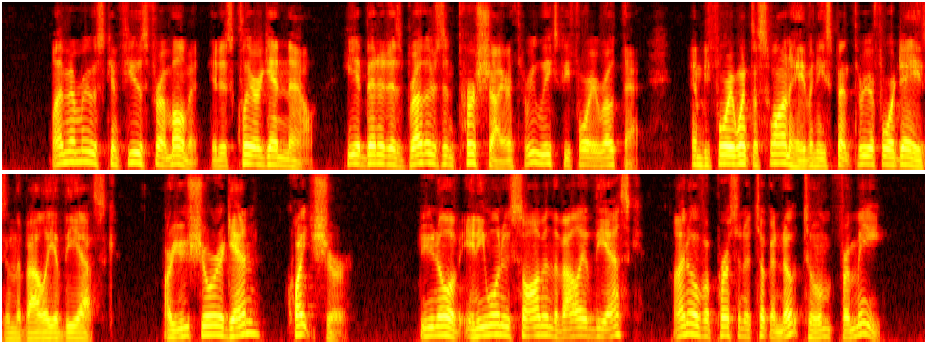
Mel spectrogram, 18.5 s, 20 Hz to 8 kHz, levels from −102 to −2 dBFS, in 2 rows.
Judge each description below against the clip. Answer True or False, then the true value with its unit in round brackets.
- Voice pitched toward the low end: False (145 Hz)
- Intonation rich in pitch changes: False (4.6 semitones)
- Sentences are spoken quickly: True (255 wpm)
